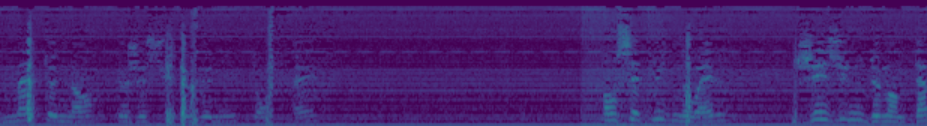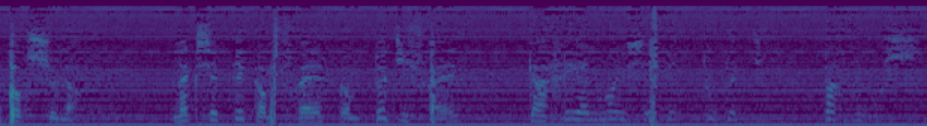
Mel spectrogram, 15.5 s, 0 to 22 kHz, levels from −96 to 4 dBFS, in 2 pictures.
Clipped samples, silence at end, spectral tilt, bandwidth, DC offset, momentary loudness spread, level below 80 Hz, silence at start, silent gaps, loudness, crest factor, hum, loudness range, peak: under 0.1%; 0 s; -1.5 dB/octave; 17.5 kHz; under 0.1%; 9 LU; -74 dBFS; 0 s; none; -59 LUFS; 28 dB; none; 4 LU; -32 dBFS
